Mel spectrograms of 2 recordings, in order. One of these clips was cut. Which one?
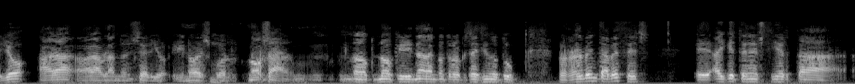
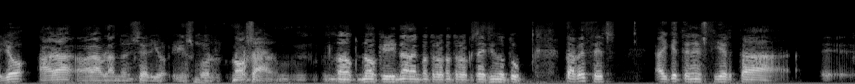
second; 4 cuts; at 1.8 s, 4.4 s, 5.7 s, 6.5 s

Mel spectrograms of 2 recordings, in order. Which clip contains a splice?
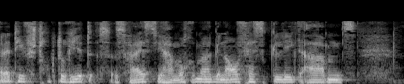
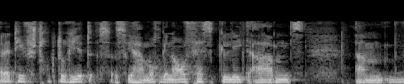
second; 2 cuts; at 1.3 s, 1.6 s

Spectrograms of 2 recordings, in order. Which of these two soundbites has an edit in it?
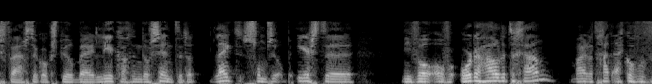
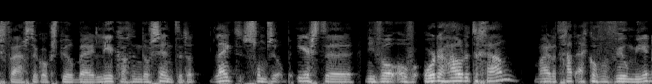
second; 1 cut; at 3.6 s

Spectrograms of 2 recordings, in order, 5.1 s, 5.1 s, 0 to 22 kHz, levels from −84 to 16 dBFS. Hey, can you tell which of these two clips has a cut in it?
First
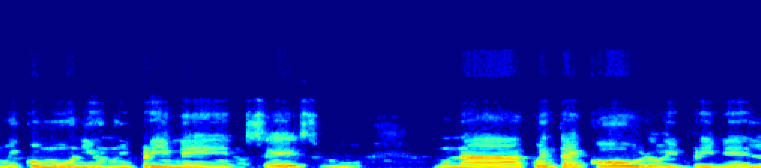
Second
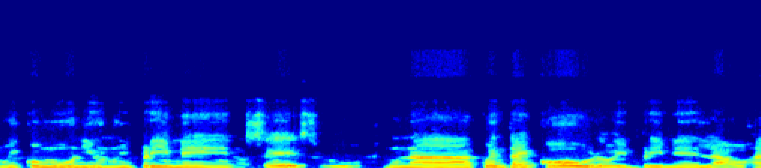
second; 1 cut; at 2.5 s

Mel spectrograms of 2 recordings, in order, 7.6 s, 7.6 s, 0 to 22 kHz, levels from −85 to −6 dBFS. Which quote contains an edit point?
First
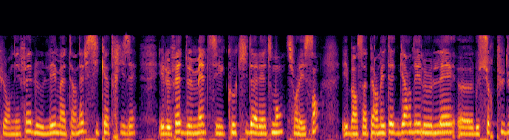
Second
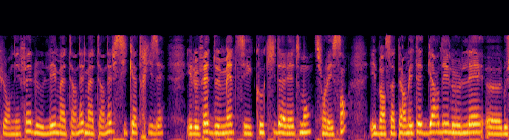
second; 1 cut; at 1.3 s

